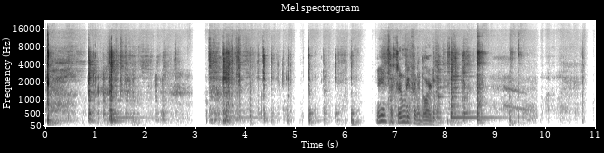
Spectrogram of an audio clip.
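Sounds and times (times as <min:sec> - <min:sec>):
metal tools clinking: 0:07.8 - 0:08.8.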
